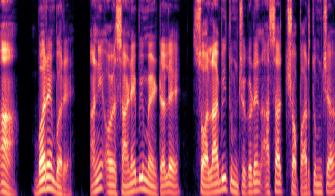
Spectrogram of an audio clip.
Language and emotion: Goan Konkani, neutral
